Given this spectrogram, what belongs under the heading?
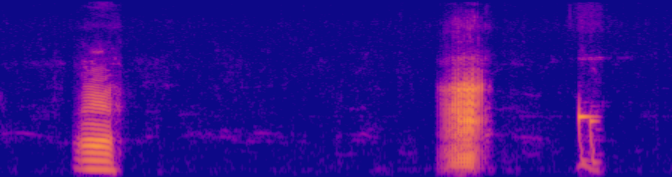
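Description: Three separate low cow calls spaced apart in quiet surroundings: two deep, drawn-out lows and a shorter final one, moderately near.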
